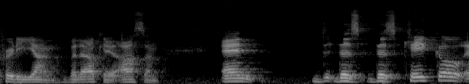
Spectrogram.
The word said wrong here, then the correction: Kaiko: Am I saying it right? Keiko, right? – Kaiko. – Kaiko.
